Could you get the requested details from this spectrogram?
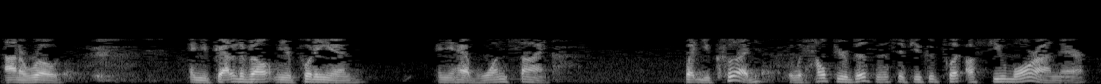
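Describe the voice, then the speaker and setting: A man's voice: fairly low pitch, normal speed, pauses often, breathy edge. A man on a township board, laying out his argument step by step at a public meeting. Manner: explanatory, builds an argument step by step. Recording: tinny lo-fi meeting audio.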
